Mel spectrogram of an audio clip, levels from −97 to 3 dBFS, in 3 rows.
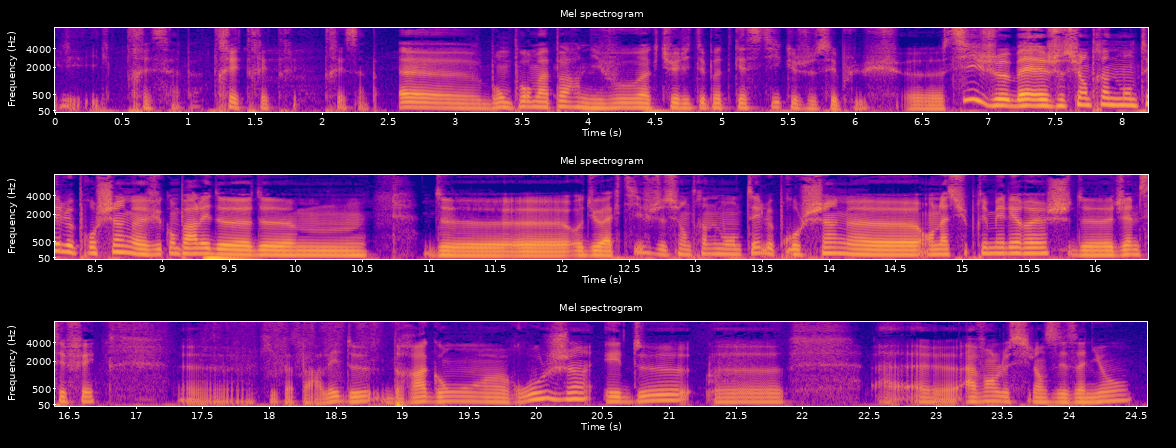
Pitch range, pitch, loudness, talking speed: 115-150 Hz, 125 Hz, -22 LUFS, 185 wpm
